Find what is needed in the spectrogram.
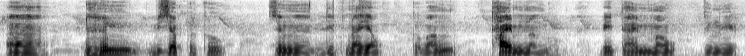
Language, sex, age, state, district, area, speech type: Bodo, male, 45-60, Assam, Chirang, rural, spontaneous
